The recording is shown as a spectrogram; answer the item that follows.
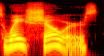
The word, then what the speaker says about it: Wayshowers: And I was laughing and said, I don't want to pronounce this wrong and say Wayshowers, you know, but you know, when you look at it quickly, it's like Wayshowers. No, it's Wayshowers.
